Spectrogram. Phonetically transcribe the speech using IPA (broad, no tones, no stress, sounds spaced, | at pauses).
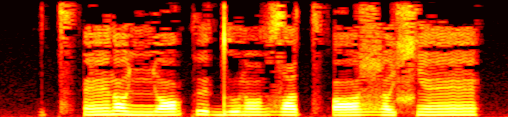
t͡sʼ ɛ̃ ɾ ɒ ɲ ɒ k ʏ d u ɾ ũ zˤ ɪ t͡sʼ ɒ ɮ ɒ ɕ ɛ̃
